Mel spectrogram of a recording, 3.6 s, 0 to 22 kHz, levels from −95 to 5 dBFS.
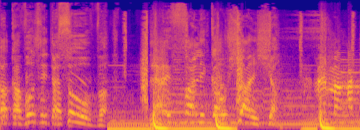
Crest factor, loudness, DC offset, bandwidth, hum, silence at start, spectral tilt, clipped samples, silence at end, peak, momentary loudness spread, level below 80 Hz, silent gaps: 10 dB; -11 LUFS; under 0.1%; over 20 kHz; none; 0 s; -5 dB/octave; 1%; 0 s; 0 dBFS; 10 LU; -12 dBFS; none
